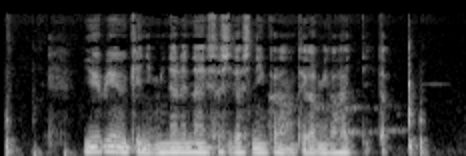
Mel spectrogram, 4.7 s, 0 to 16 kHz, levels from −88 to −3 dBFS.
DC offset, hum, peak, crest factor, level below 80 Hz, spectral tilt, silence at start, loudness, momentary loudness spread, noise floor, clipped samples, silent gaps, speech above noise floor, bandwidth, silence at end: under 0.1%; none; -10 dBFS; 16 dB; -42 dBFS; -6 dB/octave; 0.05 s; -26 LUFS; 17 LU; -47 dBFS; under 0.1%; none; 23 dB; 11.5 kHz; 0.4 s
